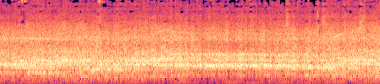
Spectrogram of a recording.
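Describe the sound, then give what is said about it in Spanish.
Football supporters chant at a Betis versus Sevilla derby at the Ramón Sánchez Pizjuán stadium, a dense, unbroken roar of massed voices that stays loud and steady. “El jueves todos al cine, cantaban los béticos a los sevillistas refiriéndose al partido de Copa que va a jugar el Betis. Respondían con menos gusto los sevillistas.”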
